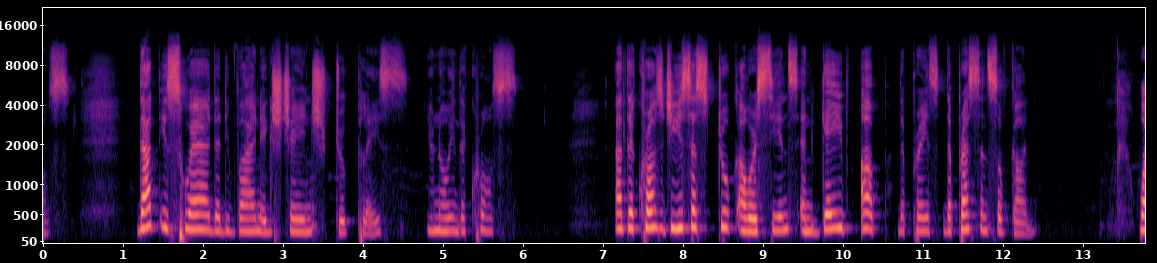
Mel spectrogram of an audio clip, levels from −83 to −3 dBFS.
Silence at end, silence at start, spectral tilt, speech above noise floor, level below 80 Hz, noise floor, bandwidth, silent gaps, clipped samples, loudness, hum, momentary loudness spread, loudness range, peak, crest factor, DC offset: 0 s; 0 s; -2.5 dB/octave; 47 dB; -66 dBFS; -75 dBFS; 14 kHz; none; under 0.1%; -28 LUFS; none; 15 LU; 9 LU; -8 dBFS; 22 dB; under 0.1%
